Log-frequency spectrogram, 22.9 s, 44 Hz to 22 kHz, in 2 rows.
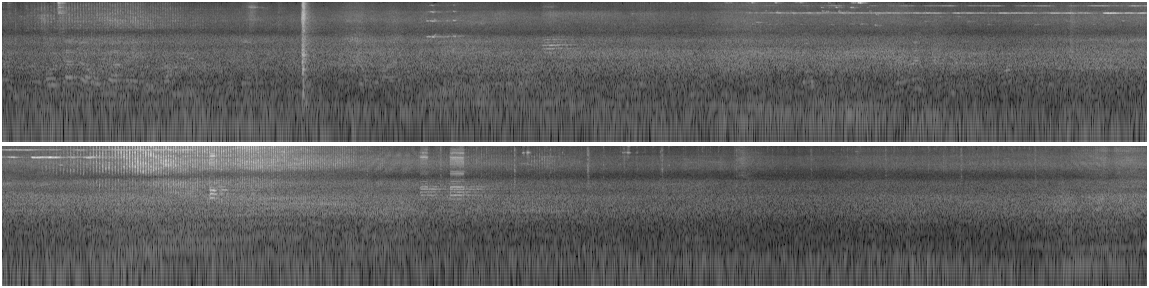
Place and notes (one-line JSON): {"title": "Changchun Rd., Zhongshan Dist. - on the Road", "date": "2014-01-20 16:26:00", "description": "Walking on the road, （Changchun Rd.）Traffic Sound, Binaural recordings, Zoom H4n+ Soundman OKM II", "latitude": "25.06", "longitude": "121.53", "timezone": "Asia/Taipei"}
